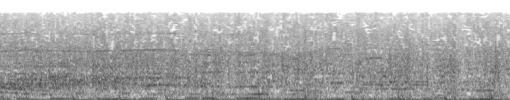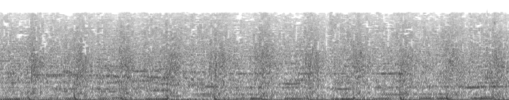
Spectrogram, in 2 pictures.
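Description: Electronic dance music with a steady beat.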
